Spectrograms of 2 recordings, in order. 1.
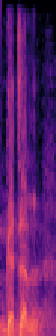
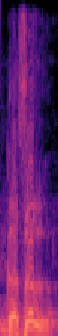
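यह व्यंजन सादी j ध्वनि है। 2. यह व्यंजन गूंजने वाली z ध्वनि है। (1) "ना कि गजल" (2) "क्या पढ़ते हैं?"

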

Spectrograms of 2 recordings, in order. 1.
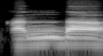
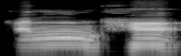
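கடைசி அசை சாதாரணமா சொல்லணும், ஹ மூச்சு இல்லாம. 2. கடைசி அசையில் மூச்சொலி ஹ ஒலி இருக்கு. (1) "கந்தா அப்படின்னு சொல்லக்கூடாது" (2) "தா சொல்லும்போது கடைசியில் ஹா ப்ரொனவுன்சியேஷன் பண்ணுங்க"

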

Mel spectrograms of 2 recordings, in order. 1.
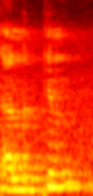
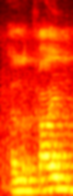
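यह शब्द 'el-kil' की तरह बोला जाता है, हिंदी शैली में। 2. यह शब्द 'al-kyle' की तरह बोला जाता है, अंग्रेज़ी शैली में। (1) "हिंदी में एल्किल बोलते हैं" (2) "इंग्लिश में अल्काइल बोल देते हैं"

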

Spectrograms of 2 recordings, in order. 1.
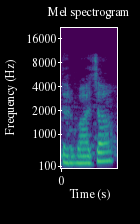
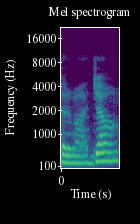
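आखिरी अक्षर की शुरुआत z की आवाज़ से होती है। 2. आखिरी अक्षर की शुरुआत j की आवाज़ से होती है। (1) "और ये शब्द हो जाएगा दरवाजा" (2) "लेकिन इसको आप लोग क्या पढ़ते हैं"

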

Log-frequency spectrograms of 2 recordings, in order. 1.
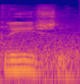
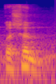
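'ri' की ध्वनि नाम में साफ़ बोली जाती है। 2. 'ri' की ध्वनि नाम में छोड़ दी जाती है। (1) "इन बिटवीन द री, हम थोड़ा उसको लंबा करते हैं" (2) "कशन कोई मतलब नहीं बनता"

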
